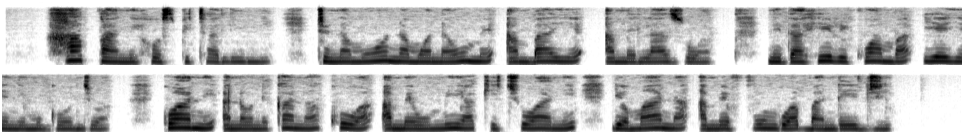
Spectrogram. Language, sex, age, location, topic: Swahili, female, 25-35, Nakuru, health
